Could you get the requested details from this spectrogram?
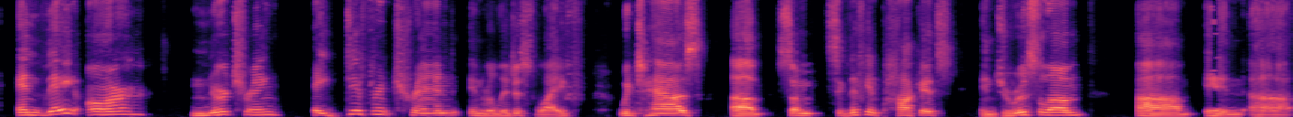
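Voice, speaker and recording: Very slow speech with very wide pitch swings, in an American accent. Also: man, fairly high pitch for a man. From United States. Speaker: professor. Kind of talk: lecture. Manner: halting, with repetitions and fillers.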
